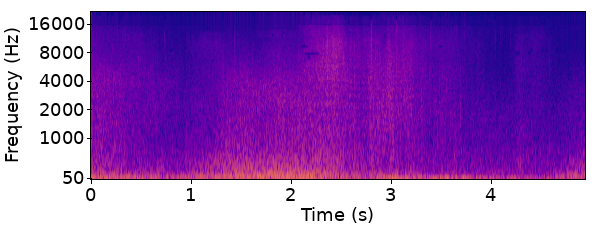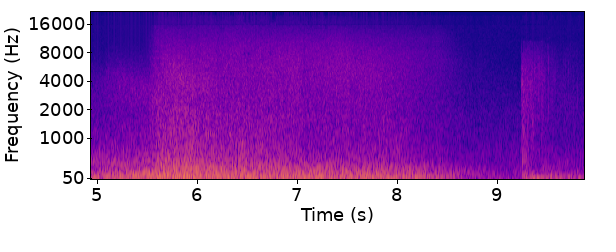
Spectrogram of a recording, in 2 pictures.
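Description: Roaring fire blasts from a dragon engulfing the player in Dark Souls, two long loud surging whooshes with heavy low rumble, cut by a brief burst near the end.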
